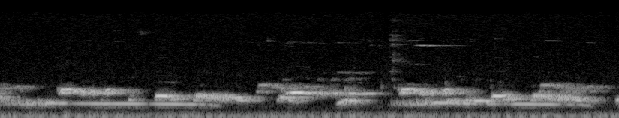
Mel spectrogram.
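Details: Chorus of local zebra doves calling and answering one another, recorded as a lure sound; layered purring, trilling coos in repeated bursts, with a faint low background hum.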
